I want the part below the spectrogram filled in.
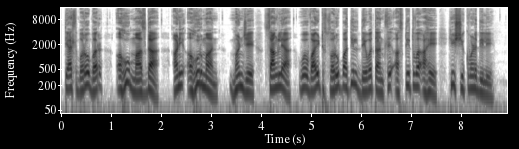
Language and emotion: Marathi, neutral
